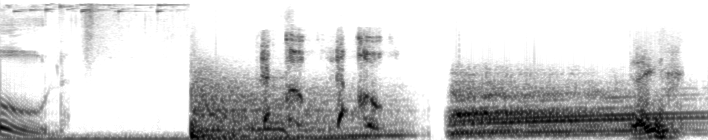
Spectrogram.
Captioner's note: hiccupping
